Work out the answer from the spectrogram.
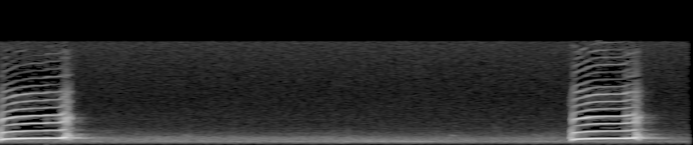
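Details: Little owl, one of France's smallest owls and more active by day than others, giving two plaintive, rising mewing hoots about half a second long, spaced about four seconds apart, with a faint background hum between.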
